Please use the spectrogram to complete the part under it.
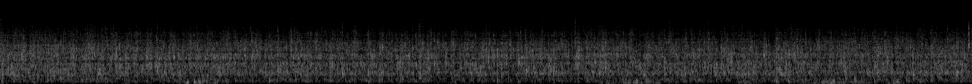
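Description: Water sloshes in a metal bowl.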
